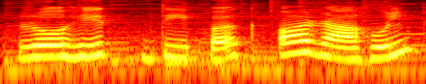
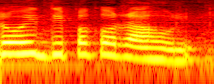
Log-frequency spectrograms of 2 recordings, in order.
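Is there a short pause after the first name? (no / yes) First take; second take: yes; no. First: A slight pause follows the first name. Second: The names run together without a pause. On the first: The speaker calls it right. "हल्का सा ठहराव लाना है" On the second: The speaker calls it wrong. "बस आप इस तरह नहीं पढ़ेंगे"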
